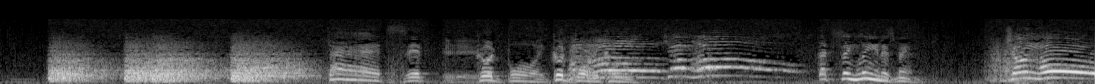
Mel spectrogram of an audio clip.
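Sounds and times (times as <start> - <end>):
rifle shots in a radio drama: 0.5 - 3.3
speech: 3.3 - 6.5, 8.2 - 9.3, 10.1 - 10.8.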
